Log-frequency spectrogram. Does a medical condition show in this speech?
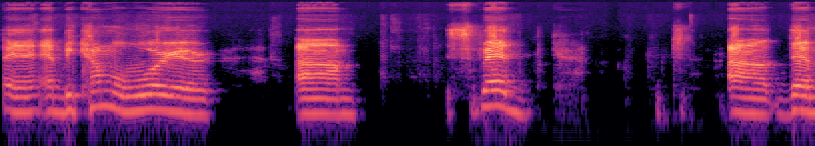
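Yes: spinocerebellar ataxia type 14, SCA14; speech affected, may be hard to understand.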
